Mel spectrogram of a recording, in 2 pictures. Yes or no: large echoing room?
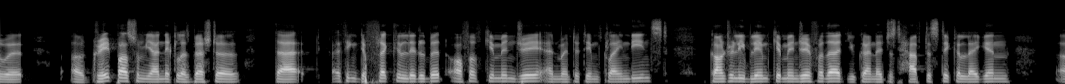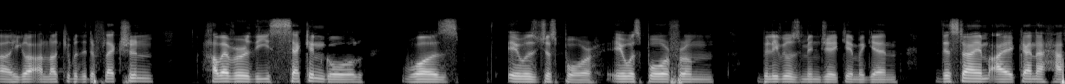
no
